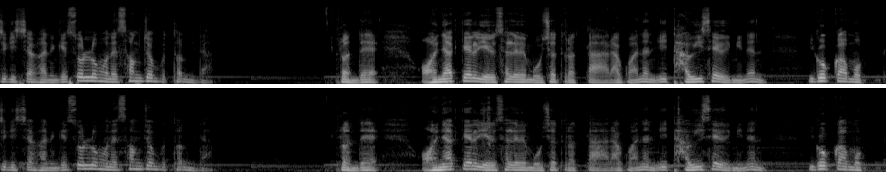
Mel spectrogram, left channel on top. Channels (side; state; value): both; normal; correlation 0.58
